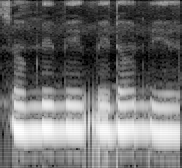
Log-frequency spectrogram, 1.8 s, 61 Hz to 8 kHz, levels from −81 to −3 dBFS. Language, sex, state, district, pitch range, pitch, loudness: Hindi, female, Arunachal Pradesh, Papum Pare, 180-190 Hz, 185 Hz, -11 LUFS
